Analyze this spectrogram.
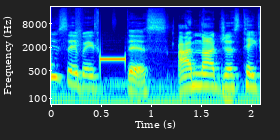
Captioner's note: beep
